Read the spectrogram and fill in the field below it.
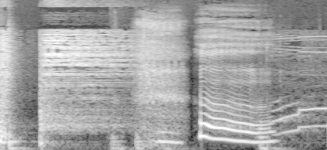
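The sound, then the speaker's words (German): A dog howls in a long, drawn-out tone that wavers and slowly sinks in pitch, loud, after a few shorter rough, breathy whines. “Oh, da ist er wieder. Da ist er wieder. Heul doch, wenn du willst.”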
